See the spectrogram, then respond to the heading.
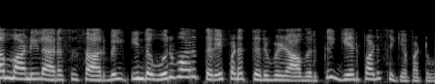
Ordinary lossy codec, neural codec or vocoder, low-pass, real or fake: none; codec, 16 kHz, 8 kbps, FreqCodec, smaller model; 5.4 kHz; fake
